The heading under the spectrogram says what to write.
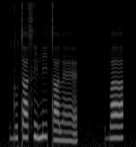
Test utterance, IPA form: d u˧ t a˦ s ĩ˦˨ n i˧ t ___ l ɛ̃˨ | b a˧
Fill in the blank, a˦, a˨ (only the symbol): a˨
